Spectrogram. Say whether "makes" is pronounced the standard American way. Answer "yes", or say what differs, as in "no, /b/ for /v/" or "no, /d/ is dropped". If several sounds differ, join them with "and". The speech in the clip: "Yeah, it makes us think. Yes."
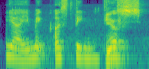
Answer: no, /s/ is dropped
